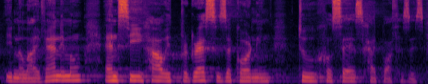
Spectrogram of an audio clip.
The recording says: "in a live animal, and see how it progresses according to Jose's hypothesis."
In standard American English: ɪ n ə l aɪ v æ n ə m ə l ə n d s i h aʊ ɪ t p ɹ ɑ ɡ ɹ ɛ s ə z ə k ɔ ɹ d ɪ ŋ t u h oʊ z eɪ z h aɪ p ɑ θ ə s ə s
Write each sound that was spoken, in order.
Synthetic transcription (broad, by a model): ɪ n ə l aɪ v æ n ə m ə l ə n d s i h aʊ ɪ t p ɹ ɑ ɡ ɹ ɛ s ə z ə k ɔ ɹ d ɪ ŋ t u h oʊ s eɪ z h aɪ p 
